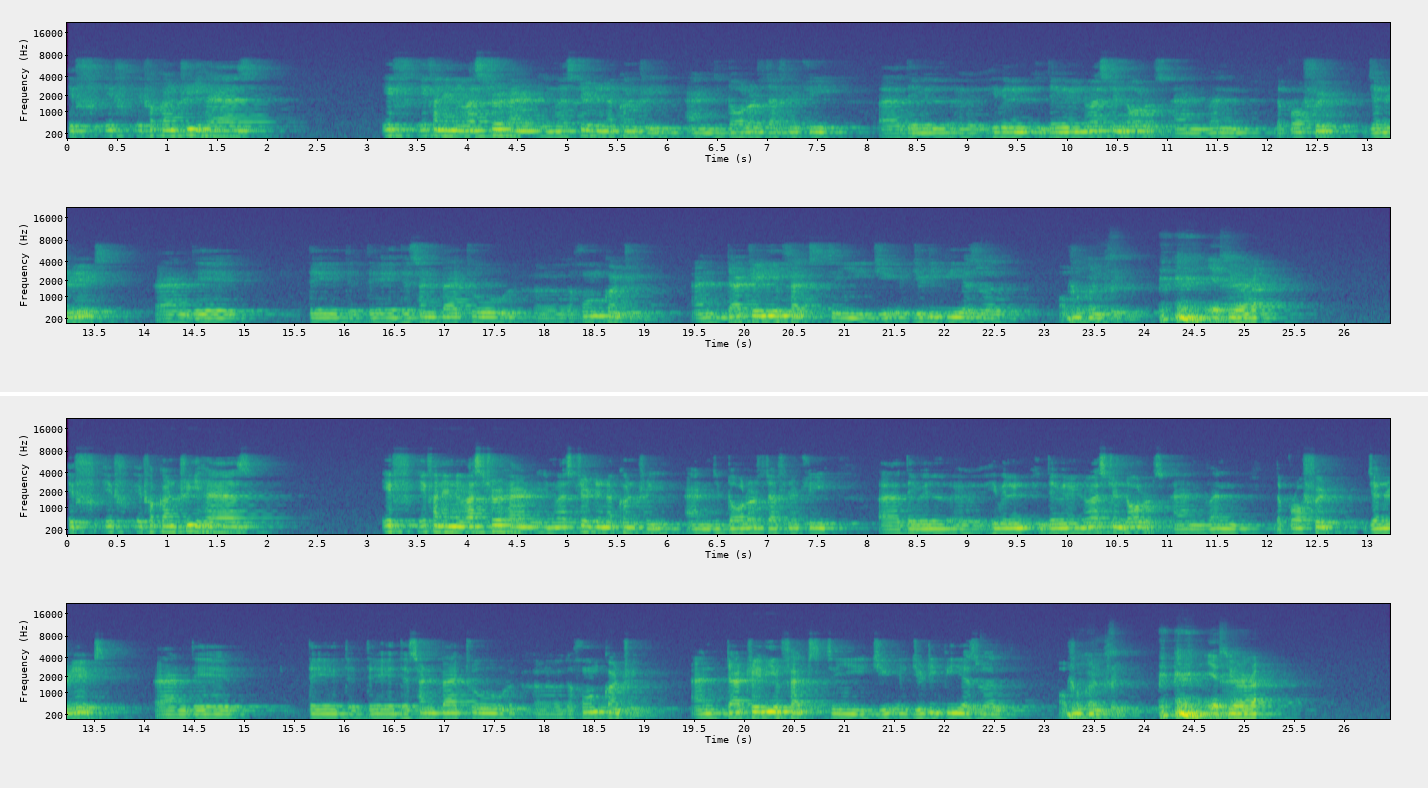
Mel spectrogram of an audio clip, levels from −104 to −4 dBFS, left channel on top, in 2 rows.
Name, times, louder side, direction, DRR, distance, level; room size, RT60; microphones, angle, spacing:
voice 1, 0.0-1.9 3.1-7.7 8.1-11.8 12.1-13.6 14.1-15.0 15.6-19.0 19.5-22.7 23.1-23.8 24.8-25.1, right 2 dB, 75° right, 4 dB, 0.8 m, -26 dB
voice 2, 23.2-23.7 24.1-25.1, right 4 dB, 40° right, 4 dB, 0.3 m, -21 dB
7.6 x 3.4 x 6.4 m, 1.2 s
head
